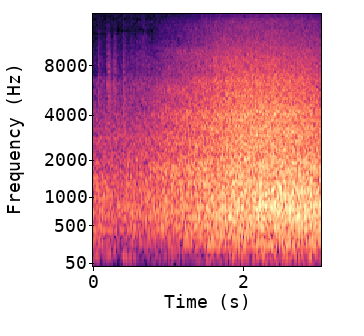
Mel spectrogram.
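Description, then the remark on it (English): An ocean drum is rolled to mimic the tide coming in: a steady wash of rolling, surf-like noise swells gradually louder over a few seconds, like waves rushing onto shore, with no voices over it. “And as the tide rolls in slowly, we're going to breathe in. And then when we hear the rush of the tide crashing, then we will exhale.”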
